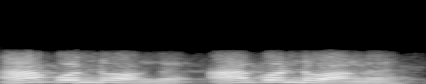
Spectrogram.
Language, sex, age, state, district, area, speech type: Tamil, female, 30-45, Tamil Nadu, Thoothukudi, urban, conversation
